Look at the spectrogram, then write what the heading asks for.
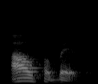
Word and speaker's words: alphabet: En este caso, esta ET se pronuncia tal cual, esa E se va a pronunciar como una E, se va a decir alphabet, outlet, quartet, o quartet más bien, quartet.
